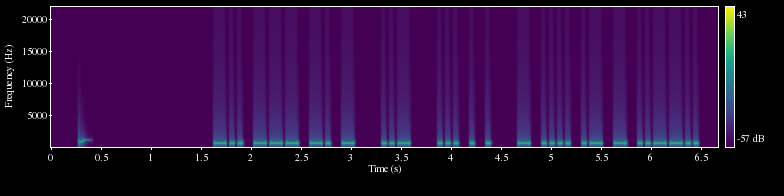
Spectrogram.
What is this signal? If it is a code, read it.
Morse code, heard as a keyed tone, about 30 wpm, 700 Hz. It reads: DONT U SEE THAT?
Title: Sentences from Top 300 Words and Abbreviations 30wpm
